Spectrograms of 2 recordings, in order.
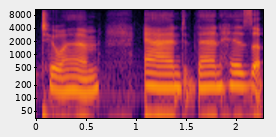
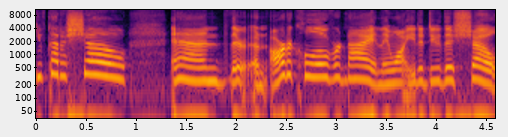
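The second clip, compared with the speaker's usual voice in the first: higher, imitating someone bursting with news; retold excitement, raised pitch; excited announcement; 5 semitones higher, 5 dB louder than usual. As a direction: break big news with mounting eagerness. Acts out breaking big news.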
